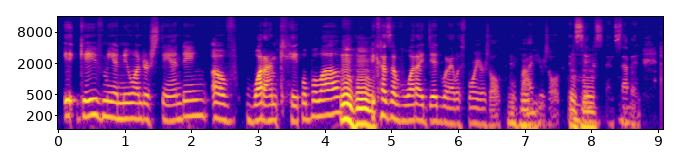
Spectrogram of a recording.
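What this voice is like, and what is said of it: Shaky, trembling emotional voice. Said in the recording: “it has me shaking while I'm talking, and you probably hear it in my voice”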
